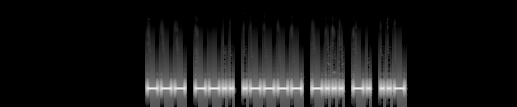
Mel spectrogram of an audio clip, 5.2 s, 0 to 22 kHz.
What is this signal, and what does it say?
Morse code, heard as a keyed tone, about 36 wpm, 700 Hz. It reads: OZ1BNU
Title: DXCC-100 Call Signs - 6 Characters - Repeated 2x - 35wpm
